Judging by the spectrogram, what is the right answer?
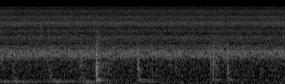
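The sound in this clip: Food sears on a hot $25 panini press with a faint, steady sizzle and hiss, broken by a few soft ticks.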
